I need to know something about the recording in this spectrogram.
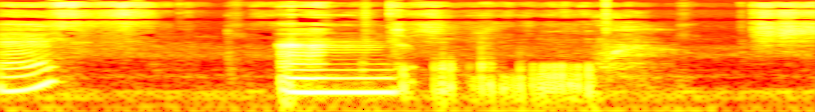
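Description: A plastic stencil rustles as it is lifted.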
